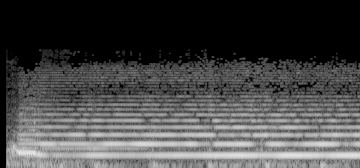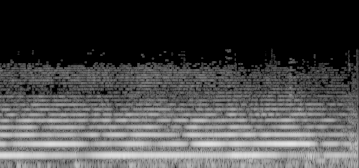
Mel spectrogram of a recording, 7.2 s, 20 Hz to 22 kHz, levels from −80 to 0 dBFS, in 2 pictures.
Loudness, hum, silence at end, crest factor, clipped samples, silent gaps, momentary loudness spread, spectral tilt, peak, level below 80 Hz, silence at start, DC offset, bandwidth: -14 LUFS; none; 0 s; 10 dB; under 0.1%; none; 4 LU; -5 dB/octave; -2 dBFS; -32 dBFS; 0.05 s; under 0.1%; 6.2 kHz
